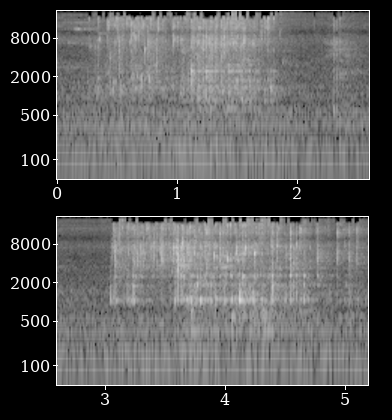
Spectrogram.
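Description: A salt cleaning mixture is poured in a thin stream into plastic water bottles, trickling and splashing in two short bursts separated by a pause, close and moderately quiet.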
